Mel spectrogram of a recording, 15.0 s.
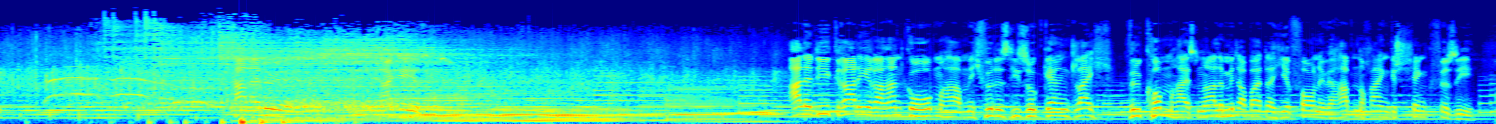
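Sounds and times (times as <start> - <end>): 
applause: 0.0 - 9.3
speech: 2.5 - 4.6, 7.9 - 14.9.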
